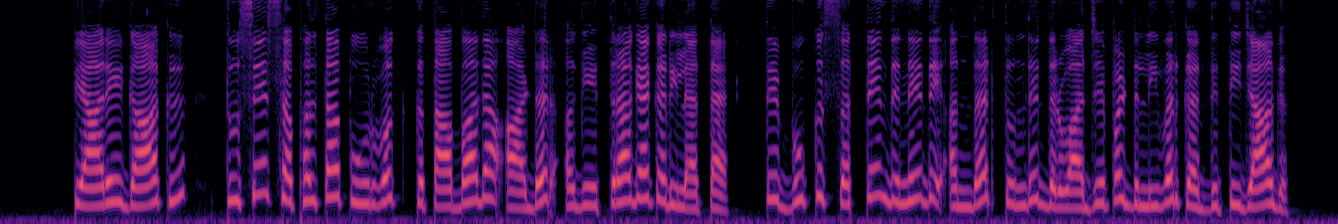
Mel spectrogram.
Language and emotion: Dogri, happy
